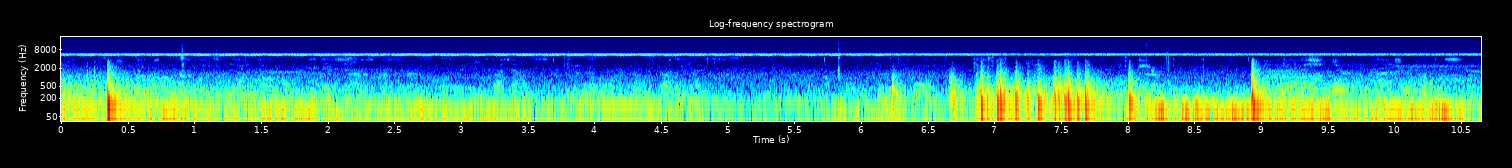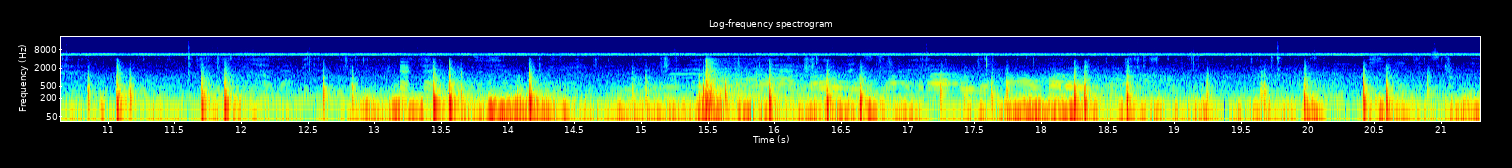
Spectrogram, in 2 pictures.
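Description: Fireworks boom and crackle in the distance, echoing across open ground.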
